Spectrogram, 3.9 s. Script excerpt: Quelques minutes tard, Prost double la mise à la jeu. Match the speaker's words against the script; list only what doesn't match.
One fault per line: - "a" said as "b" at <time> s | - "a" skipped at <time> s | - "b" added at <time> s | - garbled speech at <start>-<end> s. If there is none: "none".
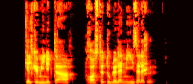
none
